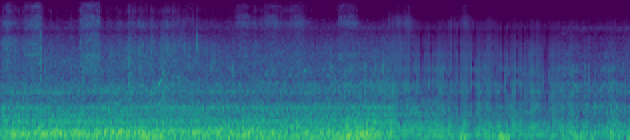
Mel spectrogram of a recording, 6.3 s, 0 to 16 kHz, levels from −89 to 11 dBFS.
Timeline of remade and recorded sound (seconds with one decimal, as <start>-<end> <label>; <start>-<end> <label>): 0.0-3.9 recorded; 3.9-5.6 remade; 5.6-6.3 recorded

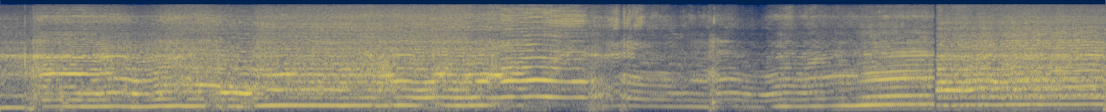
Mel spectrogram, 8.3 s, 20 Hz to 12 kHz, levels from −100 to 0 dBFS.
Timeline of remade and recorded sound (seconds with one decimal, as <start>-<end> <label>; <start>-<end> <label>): 0.0-4.6 remade; 4.6-8.3 recorded

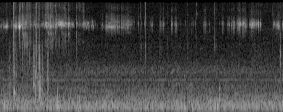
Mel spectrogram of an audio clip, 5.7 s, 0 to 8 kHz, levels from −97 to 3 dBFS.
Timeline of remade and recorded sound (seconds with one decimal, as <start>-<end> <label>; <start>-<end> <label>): 0.0-5.7 recorded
